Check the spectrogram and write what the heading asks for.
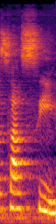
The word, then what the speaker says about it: saci: A palavra saci recebe acento? Saci é uma oxítona, eu tenho a sílaba tônica si, é uma oxítona, eu sei que ela tem essa tonicidade, mas ela não recebe acento.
